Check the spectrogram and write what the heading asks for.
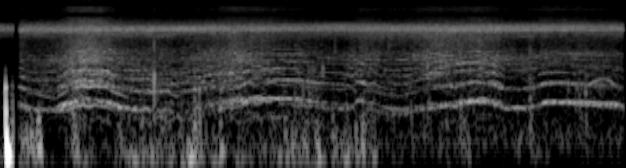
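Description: A vehicle engine running, its pitch wavering up and down and then holding steadier near the end. It is preceded by a sharp click right at the start.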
